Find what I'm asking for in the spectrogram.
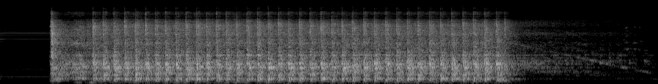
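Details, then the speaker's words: Mercedes sitting unused for 12–13 years: steady cranking at about three turns a second with even compression pulses, never catching. Spark was later confirmed good, and the Bosch fuel injection is suspected; crank no start. "So, she sounds like she wants to run like she's got compression, but we have to figure out why what where our issue is here."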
